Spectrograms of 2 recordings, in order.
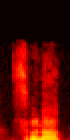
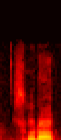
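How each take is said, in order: First: The second syllable begins with an n sound. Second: The second syllable begins with an r sound. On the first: It follows the original character reading. The speaker calls it wrong. "수낙, 쾌락, 허낙 안 되고요" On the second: It follows the altered common pronunciation. The speaker calls it right. "수락, 쾌락, 허락만 맞게 한다"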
